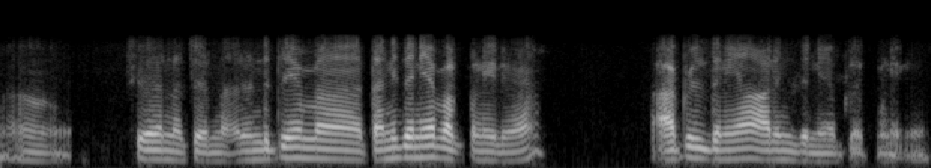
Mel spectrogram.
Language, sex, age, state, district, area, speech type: Tamil, male, 18-30, Tamil Nadu, Nagapattinam, rural, conversation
